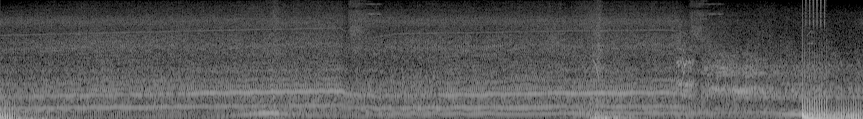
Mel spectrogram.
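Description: A Banshee sports car in GTA Online, driven with HSW turned off, roars along at a steady engine pitch while its tyres squeal and skid through long slides, the motor dipping and rising as it corners.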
